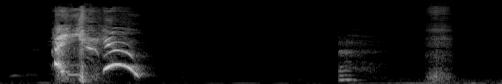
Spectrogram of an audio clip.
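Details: Paroxysmal sneezing fit, trigger unknown (sometimes perfume, cleaning products or powder): a loud voiced sneeze with a drawn-out cry, then softer sneezing sounds.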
